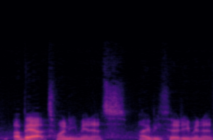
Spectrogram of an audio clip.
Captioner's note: none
